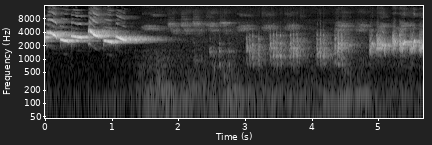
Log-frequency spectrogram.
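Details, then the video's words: Chinese hwamei in the forest: two bright descending whistled phrases, a pause, then rough, buzzy bursts repeated in short series. "Nikmatnya kicauan wambi/huamei hutan.."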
